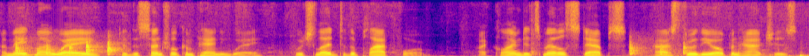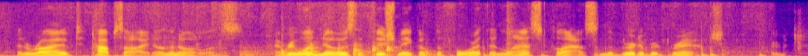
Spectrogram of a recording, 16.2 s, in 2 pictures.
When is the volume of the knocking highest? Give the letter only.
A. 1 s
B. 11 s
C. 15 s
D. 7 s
A.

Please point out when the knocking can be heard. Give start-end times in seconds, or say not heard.
0.1-1.3, 6.3-7.0, 11.2-12.2.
